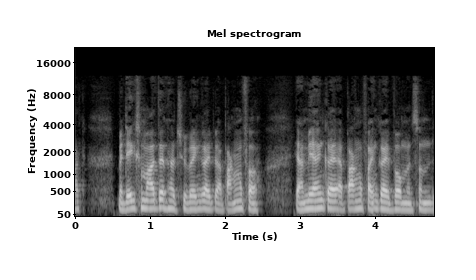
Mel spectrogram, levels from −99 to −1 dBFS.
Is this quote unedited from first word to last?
yes; 0 cuts

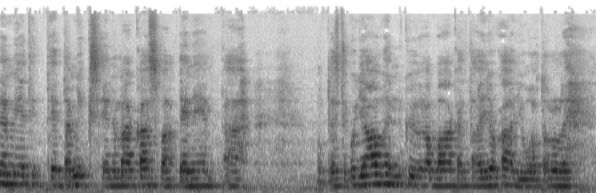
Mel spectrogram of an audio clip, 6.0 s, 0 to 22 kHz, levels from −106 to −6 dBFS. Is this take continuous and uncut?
yes; 0 cuts

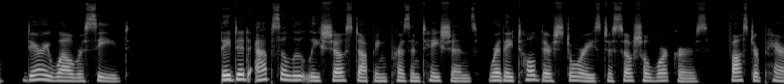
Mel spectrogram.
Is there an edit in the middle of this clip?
yes; 1 cut; at 2.1 s

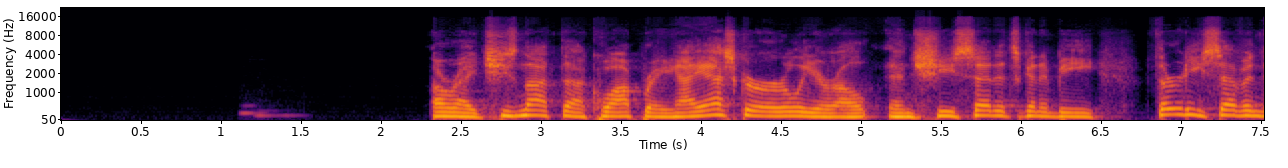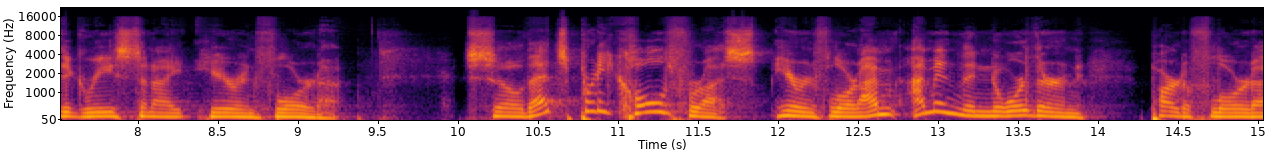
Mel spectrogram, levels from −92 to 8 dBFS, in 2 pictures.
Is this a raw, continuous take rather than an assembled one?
yes; 0 cuts

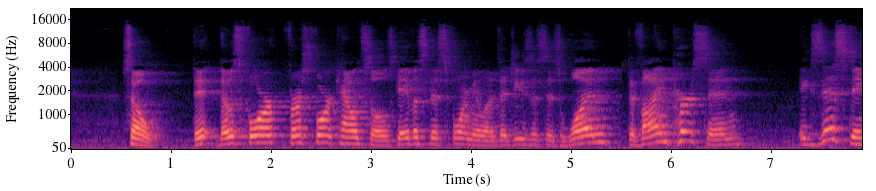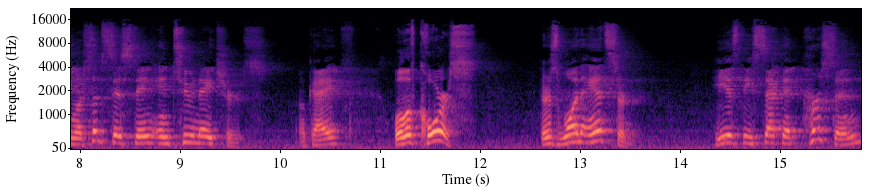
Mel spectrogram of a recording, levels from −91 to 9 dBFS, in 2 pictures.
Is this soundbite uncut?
no; 2 cuts; at 5.5 s, 11.0 s

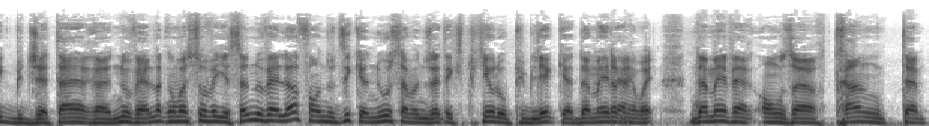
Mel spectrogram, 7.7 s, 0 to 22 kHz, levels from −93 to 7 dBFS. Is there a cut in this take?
no; 0 cuts

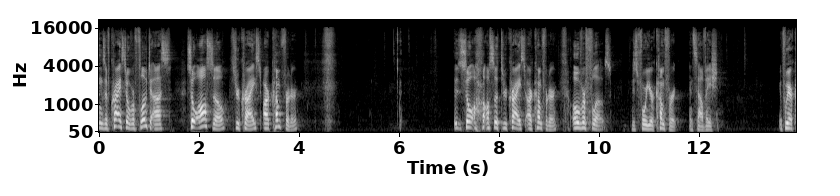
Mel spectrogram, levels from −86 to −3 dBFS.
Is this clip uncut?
no; 1 cut; at 10.5 s

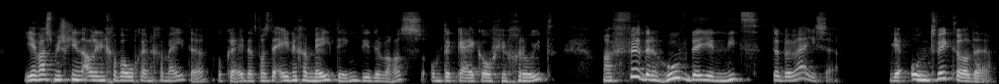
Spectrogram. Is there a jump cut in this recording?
no; 0 cuts

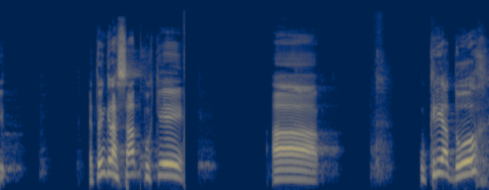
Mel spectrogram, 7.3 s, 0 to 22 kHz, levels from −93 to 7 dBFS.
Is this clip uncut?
no; 1 cut; at 2.1 s

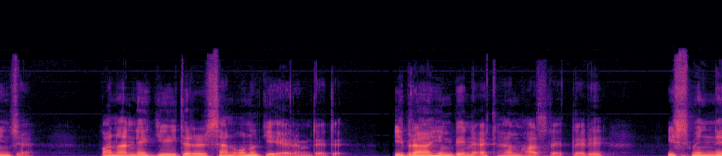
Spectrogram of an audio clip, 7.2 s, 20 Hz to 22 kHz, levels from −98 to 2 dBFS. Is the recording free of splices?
yes; 0 cuts

